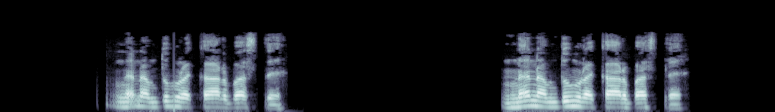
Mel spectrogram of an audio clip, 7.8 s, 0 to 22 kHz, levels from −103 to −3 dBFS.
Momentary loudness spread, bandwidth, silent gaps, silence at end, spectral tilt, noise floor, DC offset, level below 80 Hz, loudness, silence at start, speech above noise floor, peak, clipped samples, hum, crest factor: 11 LU; 7.6 kHz; 2.57-2.63 s, 3.02-5.00 s, 6.59-6.63 s; 0.95 s; -5.5 dB/octave; under -90 dBFS; under 0.1%; -60 dBFS; -18 LUFS; 1.15 s; over 72 dB; 0 dBFS; under 0.1%; none; 20 dB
